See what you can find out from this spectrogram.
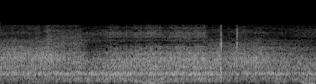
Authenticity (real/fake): real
